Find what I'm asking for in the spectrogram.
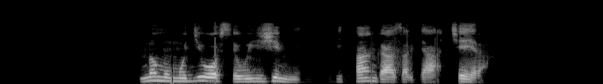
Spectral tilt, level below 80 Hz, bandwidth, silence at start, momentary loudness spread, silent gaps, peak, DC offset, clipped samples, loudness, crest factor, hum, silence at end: -6 dB/octave; -60 dBFS; 7.8 kHz; 1.4 s; 11 LU; 3.20-3.26 s; -6 dBFS; under 0.1%; under 0.1%; -23 LUFS; 20 dB; none; 1.2 s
